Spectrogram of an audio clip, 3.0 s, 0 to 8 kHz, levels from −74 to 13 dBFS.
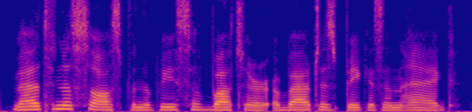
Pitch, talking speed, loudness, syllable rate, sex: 190 Hz, 285 wpm, -18 LUFS, 6.9 syllables/s, female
